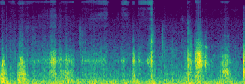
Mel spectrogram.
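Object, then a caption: Glossy paper page of a hardcover picture book. A fingertip traces and rubs across the glossy paper page of a hardcover picture book lying open on the same spread. Quiet, soft scratchy strokes come in an irregular rhythm over a low rumble, each brushing sound fading quickly.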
